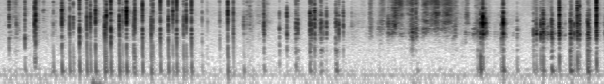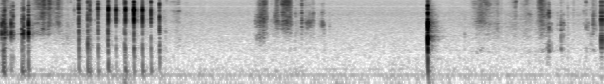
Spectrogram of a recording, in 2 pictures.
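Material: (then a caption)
Hard plastic. Long painted nails tap and scratch a small Olay deodorant stick in a hollow white and yellow hard plastic case with the product inside. Dense, bright, rapid clicking taps mix with scratchy bursts for the first ten seconds over a faint low hum. Sparser soft scratches follow, with one sharp, louder tap near the end.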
